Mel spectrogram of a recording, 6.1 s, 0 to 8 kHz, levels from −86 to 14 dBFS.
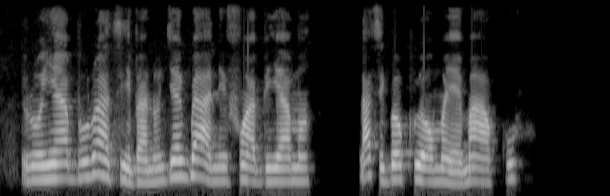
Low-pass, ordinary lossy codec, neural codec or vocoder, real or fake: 7.2 kHz; none; none; real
